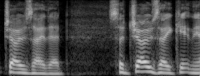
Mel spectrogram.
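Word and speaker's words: José: No, No, 'cause Portuguese. Portuguese. – What do you mean? – Jose. They pronounce the J's.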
